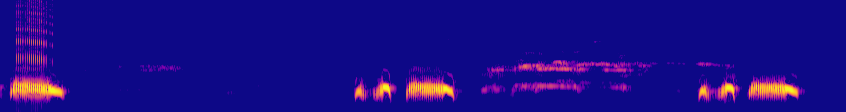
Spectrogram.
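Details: Spotted dove of Dong Nai, Vietnam, calling in the 'thúc bổi' manner: three loud low coo phrases, each two quick hooked notes and a longer held note, a few seconds apart, with faint higher crowing between them.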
